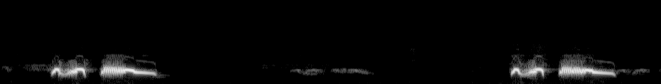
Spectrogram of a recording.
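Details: Spotted dove in the 'thổ' voice style cooing to lure wild doves: two matching phrases about four seconds apart, each a quick double coo followed by a long coo that sinks in pitch, with quiet between.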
